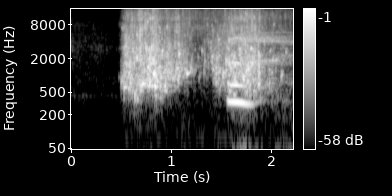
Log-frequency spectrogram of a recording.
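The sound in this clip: Water running into a bubble bath, a steady rushing, splashing noise that starts abruptly after a brief silence and continues at an even, moderate level to the end.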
